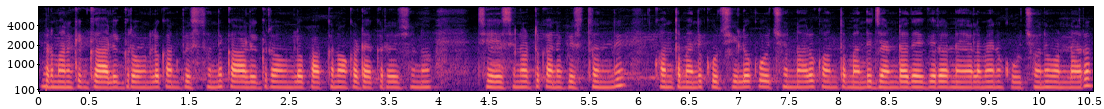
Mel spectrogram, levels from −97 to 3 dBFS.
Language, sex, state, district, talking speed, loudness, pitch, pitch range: Telugu, female, Andhra Pradesh, Anantapur, 115 wpm, -22 LUFS, 195 Hz, 190-200 Hz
